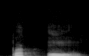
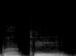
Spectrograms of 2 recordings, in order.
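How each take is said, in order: First: The two syllables are said apart, unlinked. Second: The consonant links into the next syllable. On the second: "jadinya bake"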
